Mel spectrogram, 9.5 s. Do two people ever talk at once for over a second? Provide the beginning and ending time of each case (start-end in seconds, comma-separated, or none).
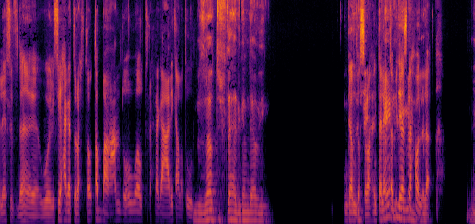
7.0-8.6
